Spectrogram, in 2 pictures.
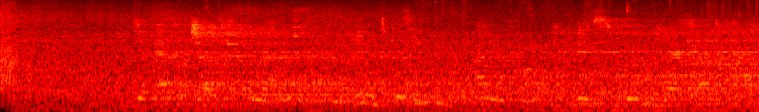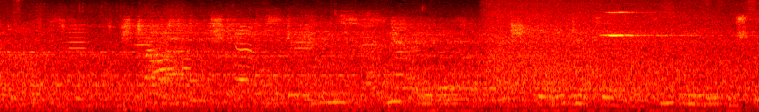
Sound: loudspeaker announcements

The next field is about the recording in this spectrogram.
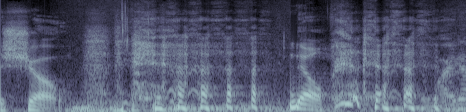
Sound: laughing

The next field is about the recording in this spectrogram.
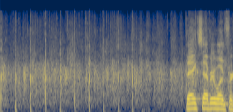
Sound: applause

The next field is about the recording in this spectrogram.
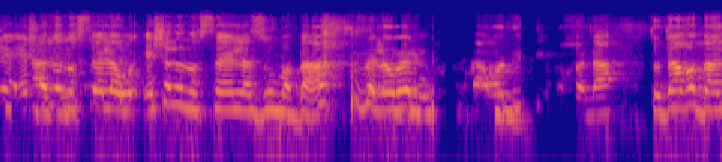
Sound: laughter

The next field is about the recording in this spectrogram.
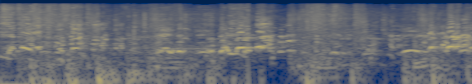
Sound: haha

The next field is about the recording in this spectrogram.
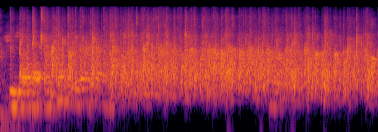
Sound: audience applauding

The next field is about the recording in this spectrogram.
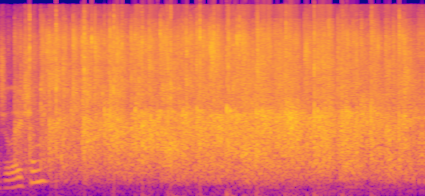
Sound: audience clapping

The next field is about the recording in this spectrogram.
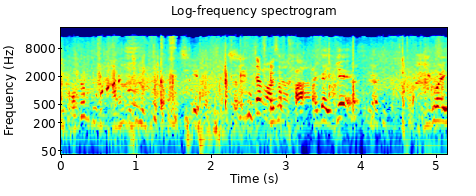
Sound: chatting away as they take a short break

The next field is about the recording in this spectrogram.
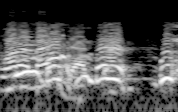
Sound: screaming

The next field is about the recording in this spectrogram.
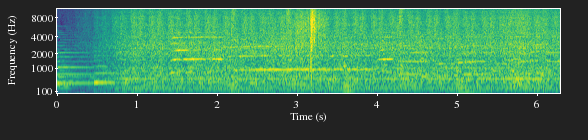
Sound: jazz music; machine printing newspaper

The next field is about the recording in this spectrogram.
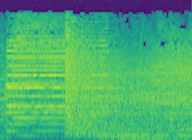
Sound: gunfire

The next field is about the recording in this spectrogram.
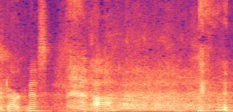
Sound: laughter

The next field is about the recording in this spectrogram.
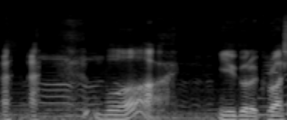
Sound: laughs

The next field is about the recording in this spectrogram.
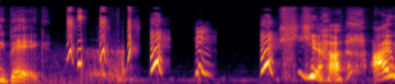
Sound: squeaks squeaks

